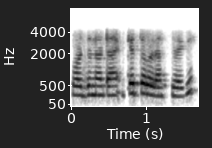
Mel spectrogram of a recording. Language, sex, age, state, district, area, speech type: Odia, female, 18-30, Odisha, Malkangiri, rural, conversation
